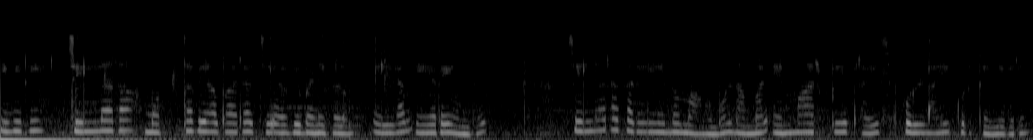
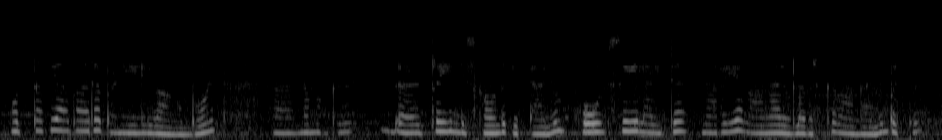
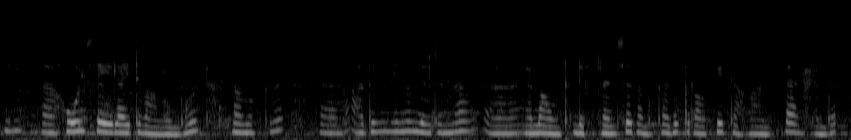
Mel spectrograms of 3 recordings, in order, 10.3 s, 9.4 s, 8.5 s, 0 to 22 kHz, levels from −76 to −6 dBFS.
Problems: low volume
